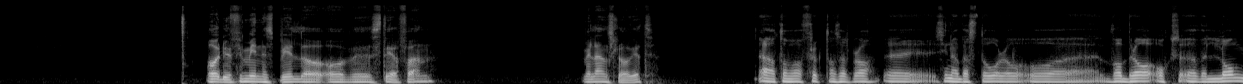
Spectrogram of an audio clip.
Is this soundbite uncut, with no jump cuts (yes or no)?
yes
